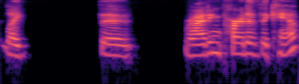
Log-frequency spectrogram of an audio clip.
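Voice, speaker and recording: At a moderate pace, a woman delivers her words. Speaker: riding instructor and hypnotherapist. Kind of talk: interview. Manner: quiet.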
